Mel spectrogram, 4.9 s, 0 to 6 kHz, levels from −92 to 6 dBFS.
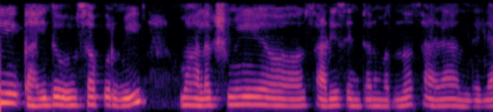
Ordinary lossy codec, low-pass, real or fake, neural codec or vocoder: none; 5.4 kHz; fake; codec, 16 kHz, 8 kbps, FunCodec, trained on Chinese and English, 25 frames a second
